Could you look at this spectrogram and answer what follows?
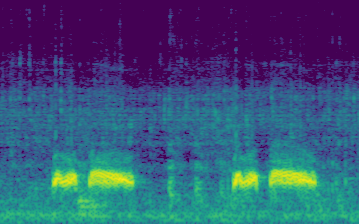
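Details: Caged spotted dove, a senior lure bird around five years old, calling at home while pressing against a rival: two low cooing phrases, each a brief note then a longer steady one, spaced about two seconds apart.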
